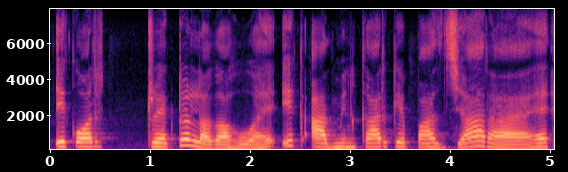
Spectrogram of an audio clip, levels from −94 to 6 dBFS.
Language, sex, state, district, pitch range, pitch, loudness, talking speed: Hindi, female, Jharkhand, Garhwa, 210-250 Hz, 235 Hz, -15 LUFS, 165 wpm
